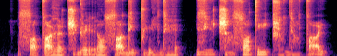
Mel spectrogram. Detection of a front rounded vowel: present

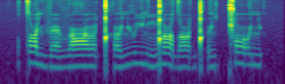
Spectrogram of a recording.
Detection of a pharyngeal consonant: present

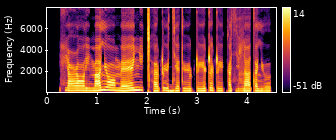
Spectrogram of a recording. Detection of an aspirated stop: present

